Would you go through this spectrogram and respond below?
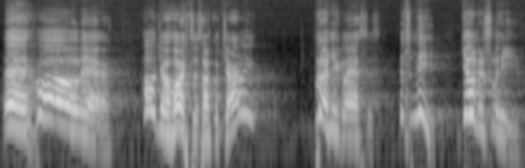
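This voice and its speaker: A man's voice: extremely high pitch, huge pitch swings, slow pace, exaggerated voice. An actor playing a pompous, flustered middle-aged water commissioner in an old-time radio comedy, blustering and hemming as he talks. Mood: placating bluster. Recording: reverberant hall, stage re-enactment.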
